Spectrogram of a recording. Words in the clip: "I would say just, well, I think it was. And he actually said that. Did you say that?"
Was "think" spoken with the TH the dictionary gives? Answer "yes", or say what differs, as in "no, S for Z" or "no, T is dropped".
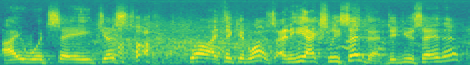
yes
